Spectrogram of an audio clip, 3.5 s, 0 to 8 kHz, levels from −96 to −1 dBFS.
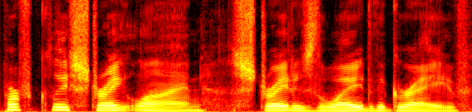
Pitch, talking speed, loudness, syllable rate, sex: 140 Hz, 170 wpm, -16 LUFS, 3.9 syllables/s, male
